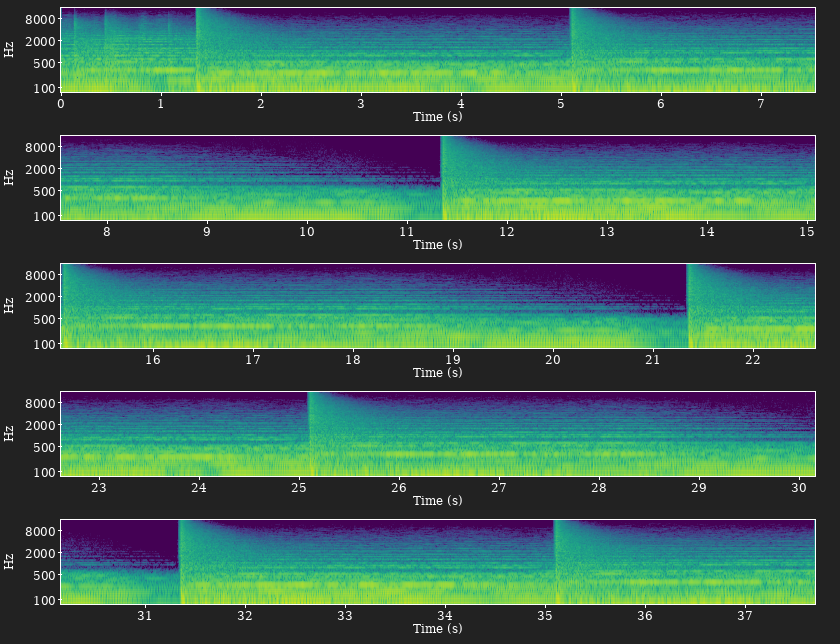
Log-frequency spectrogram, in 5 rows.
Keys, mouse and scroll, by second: 10.3 x, 11.1 click, 13.3 click, 27.4 click, 31.2 ctrl+click, 32.0 right click, 35.0 click, 36.2 ctrl+g.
